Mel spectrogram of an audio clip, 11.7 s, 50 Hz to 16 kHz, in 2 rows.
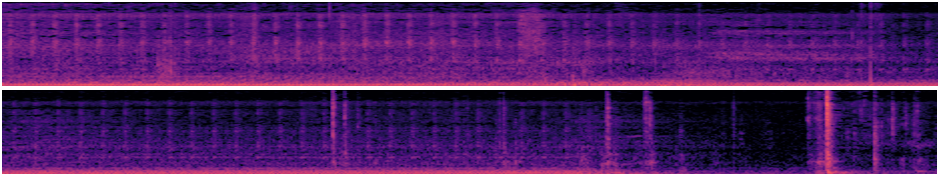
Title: S70 T5 idling with rod knock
